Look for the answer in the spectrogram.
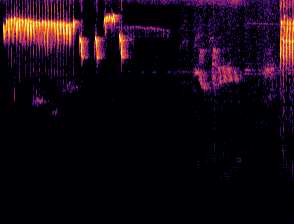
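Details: Caged-bird training song of a kolibri ninja: a sustained very high buzzing trill, then a few sharp high slurred notes, a near-silent stretch with faint soft sounds, and a new high trill starting at the end.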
